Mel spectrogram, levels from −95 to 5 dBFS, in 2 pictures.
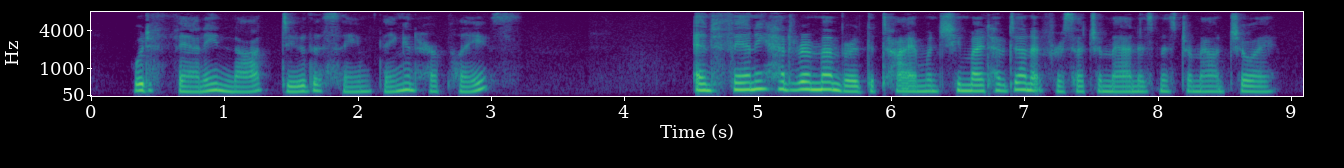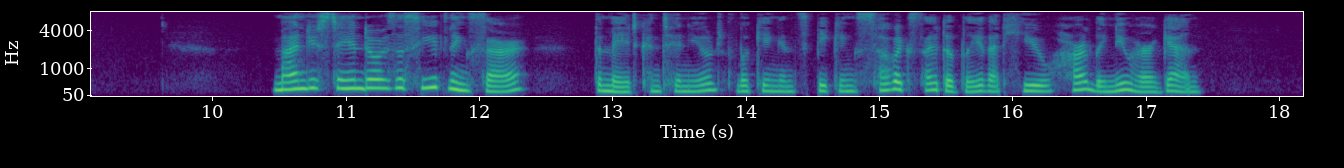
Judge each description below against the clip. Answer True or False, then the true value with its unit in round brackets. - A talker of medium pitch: False (200 Hz)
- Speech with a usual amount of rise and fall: True (4.4 semitones)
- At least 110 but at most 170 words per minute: True (165 wpm)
